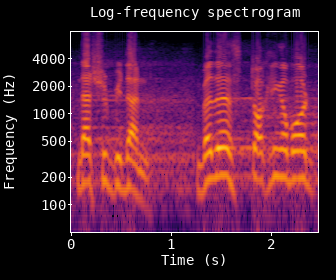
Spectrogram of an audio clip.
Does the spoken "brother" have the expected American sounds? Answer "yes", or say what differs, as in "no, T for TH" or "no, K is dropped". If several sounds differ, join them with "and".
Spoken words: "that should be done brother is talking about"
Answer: no, R is dropped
